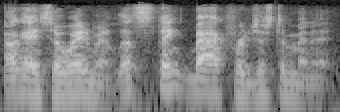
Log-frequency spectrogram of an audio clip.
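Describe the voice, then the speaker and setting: A man's voice: mid-range voice, fast talker, fairly bright tone. Man, gaming streamer, casual commentary, thinks aloud, chatty, curious.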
